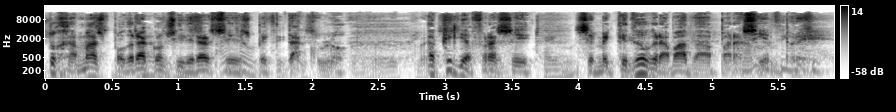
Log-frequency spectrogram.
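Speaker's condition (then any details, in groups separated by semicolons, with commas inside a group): No condition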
